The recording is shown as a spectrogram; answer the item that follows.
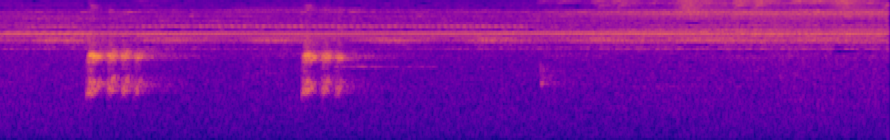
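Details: Frog calling at night in Kubah National Park, Borneo; two short, rapid stuttering chirped bursts about a second apart, then a faint single note, over steady high-pitched insect drone.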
